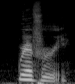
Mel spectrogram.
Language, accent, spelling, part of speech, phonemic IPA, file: English, US, reverie, noun / verb, /ˈɹɛvəɹi/, En-us-reverie.ogg
- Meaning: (noun) 1. A state of dreaming while awake; a loose or irregular train of thought; musing or meditation; daydream 2. An extravagant conceit of the imagination; a vision; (verb) To daydream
